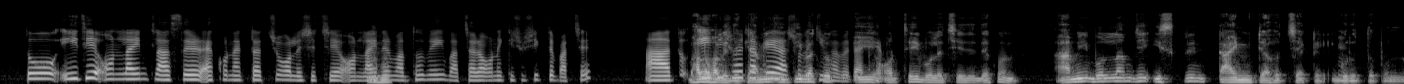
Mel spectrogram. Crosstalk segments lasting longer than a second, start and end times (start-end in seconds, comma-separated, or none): 7.0-8.9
